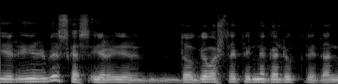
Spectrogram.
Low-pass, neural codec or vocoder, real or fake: 10.8 kHz; none; real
